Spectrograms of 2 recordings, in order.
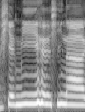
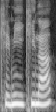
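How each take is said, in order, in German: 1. Jedes Wort beginnt mit einem weichen ch-Laut. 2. Jedes Wort beginnt mit einem harten k-Laut. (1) "sag nicht Ke, sag doch Chemie China, ganz standardhochdeutsch" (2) "ich möchte immer sagen Chemie China, aber das wird hier natürlich sehr komisch wahrgenommen"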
